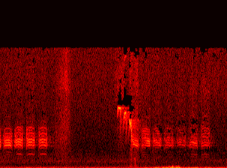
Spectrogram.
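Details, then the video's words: A chickadee gives its chickadee-dee-dee call, often an alarm call at predators such as owls and hawks: a high, thin opening note, then a quick run of buzzy, harsh "dee" notes, over low rumbling background noise. "if you live in a place that has chickadees, then you're probably already familiar with a particular call that they have, which is their name saying call, the chickadee-dee-dee call."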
